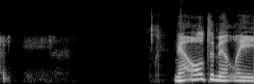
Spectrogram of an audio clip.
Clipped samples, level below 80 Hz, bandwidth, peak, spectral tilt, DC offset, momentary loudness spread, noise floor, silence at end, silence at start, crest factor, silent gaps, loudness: under 0.1%; -64 dBFS; 13 kHz; 0 dBFS; -5 dB/octave; under 0.1%; 19 LU; -79 dBFS; 0 s; 0 s; 20 dB; none; -16 LUFS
